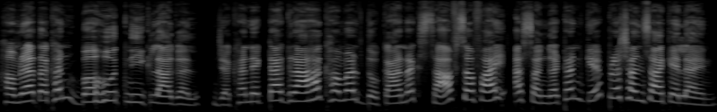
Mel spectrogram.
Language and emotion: Maithili, happy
